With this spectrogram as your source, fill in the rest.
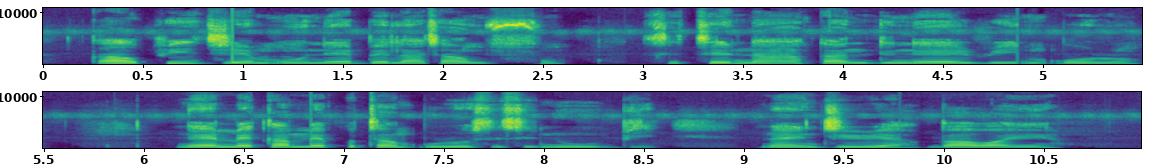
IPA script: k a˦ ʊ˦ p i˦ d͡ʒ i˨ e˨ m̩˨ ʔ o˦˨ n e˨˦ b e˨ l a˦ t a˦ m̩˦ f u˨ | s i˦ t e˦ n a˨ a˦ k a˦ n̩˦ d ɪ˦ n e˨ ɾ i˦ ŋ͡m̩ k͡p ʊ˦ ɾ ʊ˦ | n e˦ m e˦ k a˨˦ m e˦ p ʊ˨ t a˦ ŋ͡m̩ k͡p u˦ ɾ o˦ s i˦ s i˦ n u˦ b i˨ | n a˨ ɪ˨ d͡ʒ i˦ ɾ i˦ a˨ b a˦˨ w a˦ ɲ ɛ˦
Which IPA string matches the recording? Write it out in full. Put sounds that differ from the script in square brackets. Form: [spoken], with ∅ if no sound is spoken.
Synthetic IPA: k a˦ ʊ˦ p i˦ d͡ʒ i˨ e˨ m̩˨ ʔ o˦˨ n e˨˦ b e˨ l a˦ t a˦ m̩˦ f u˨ | s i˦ t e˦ n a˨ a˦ k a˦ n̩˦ d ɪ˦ n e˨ ɾ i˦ ŋ͡m̩ k͡p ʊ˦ ɾ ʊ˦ | n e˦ m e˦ k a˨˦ m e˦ p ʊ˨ t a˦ ŋ͡m̩ k͡p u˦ ɾ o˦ s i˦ s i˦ n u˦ b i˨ | n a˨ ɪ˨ d͡ʒ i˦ ɾ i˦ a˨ b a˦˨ w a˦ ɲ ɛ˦

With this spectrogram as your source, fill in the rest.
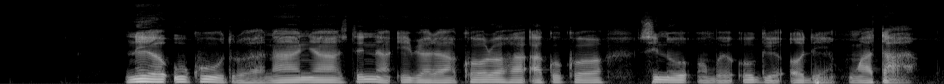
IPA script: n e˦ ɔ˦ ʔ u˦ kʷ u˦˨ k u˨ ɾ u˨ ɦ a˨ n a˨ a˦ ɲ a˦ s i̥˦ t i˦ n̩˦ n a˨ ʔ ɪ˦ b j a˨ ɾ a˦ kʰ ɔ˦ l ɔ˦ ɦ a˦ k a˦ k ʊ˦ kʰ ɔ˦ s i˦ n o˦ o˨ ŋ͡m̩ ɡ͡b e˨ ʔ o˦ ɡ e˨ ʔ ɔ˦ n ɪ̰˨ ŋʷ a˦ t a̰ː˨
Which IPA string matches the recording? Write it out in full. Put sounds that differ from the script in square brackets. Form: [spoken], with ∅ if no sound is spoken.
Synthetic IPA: n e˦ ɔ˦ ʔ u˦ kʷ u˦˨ [t] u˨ ɾ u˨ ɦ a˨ n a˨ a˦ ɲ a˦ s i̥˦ t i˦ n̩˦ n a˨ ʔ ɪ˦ b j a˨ ɾ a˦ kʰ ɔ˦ [ɾ] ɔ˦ ɦ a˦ [ʔ] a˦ k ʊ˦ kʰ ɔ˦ s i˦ n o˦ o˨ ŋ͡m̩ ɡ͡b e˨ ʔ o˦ ɡ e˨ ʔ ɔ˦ [d] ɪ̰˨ ŋʷ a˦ t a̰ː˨

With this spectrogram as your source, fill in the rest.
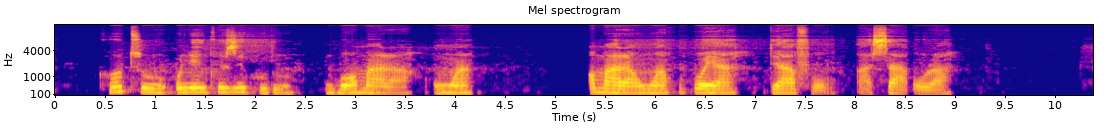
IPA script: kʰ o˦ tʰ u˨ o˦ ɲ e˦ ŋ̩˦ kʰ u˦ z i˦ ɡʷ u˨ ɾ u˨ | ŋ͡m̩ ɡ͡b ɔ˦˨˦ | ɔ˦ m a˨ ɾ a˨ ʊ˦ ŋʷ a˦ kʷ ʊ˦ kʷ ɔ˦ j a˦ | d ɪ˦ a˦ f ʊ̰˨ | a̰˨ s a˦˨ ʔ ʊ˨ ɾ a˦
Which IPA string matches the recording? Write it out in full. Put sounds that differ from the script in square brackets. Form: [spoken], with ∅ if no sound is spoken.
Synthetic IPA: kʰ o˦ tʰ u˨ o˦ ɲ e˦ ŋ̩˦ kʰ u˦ z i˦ [kʷ] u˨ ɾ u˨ | ŋ͡m̩ ɡ͡b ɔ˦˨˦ | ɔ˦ m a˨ ɾ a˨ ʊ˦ ŋʷ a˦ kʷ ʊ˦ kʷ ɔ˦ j a˦ | d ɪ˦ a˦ f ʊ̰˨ | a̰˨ s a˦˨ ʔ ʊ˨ ɾ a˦

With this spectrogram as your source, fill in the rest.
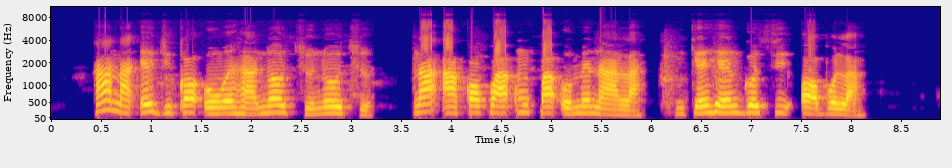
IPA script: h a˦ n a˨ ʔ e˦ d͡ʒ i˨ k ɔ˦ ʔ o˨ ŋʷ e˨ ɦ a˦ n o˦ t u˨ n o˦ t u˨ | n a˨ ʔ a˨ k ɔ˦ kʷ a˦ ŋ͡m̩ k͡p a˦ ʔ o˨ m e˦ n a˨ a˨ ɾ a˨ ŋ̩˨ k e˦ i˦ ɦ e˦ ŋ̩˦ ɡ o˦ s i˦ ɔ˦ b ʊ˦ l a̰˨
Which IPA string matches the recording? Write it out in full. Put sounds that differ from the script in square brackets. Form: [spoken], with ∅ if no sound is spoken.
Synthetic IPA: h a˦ n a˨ ʔ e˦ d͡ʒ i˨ k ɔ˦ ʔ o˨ ŋʷ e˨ ɦ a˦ n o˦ t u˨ n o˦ t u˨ | n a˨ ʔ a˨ k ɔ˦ kʷ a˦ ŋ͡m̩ k͡p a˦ ʔ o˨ m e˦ n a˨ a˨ [l] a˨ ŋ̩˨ k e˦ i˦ ɦ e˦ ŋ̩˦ ɡ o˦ s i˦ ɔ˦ b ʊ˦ l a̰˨

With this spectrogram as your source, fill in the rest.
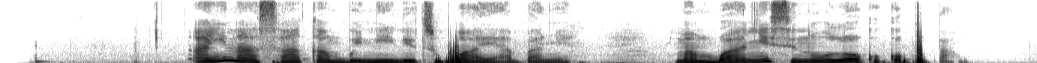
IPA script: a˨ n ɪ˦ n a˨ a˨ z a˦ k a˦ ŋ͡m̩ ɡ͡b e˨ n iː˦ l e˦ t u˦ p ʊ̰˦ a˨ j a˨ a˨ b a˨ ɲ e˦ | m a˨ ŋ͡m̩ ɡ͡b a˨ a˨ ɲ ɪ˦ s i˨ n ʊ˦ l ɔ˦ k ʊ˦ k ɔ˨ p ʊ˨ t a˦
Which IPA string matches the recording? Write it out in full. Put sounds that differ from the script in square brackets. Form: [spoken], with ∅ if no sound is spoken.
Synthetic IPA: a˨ [ɲ] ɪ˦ n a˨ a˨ [s] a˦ k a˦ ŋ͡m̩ ɡ͡b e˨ n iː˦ l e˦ t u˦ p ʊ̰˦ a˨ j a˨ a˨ b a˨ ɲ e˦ | m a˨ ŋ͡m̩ ɡ͡b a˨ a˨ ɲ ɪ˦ s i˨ n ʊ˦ l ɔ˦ k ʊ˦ k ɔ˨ p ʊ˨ t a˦

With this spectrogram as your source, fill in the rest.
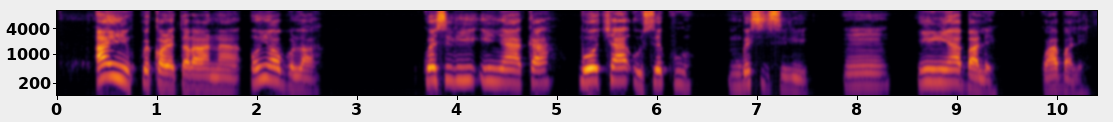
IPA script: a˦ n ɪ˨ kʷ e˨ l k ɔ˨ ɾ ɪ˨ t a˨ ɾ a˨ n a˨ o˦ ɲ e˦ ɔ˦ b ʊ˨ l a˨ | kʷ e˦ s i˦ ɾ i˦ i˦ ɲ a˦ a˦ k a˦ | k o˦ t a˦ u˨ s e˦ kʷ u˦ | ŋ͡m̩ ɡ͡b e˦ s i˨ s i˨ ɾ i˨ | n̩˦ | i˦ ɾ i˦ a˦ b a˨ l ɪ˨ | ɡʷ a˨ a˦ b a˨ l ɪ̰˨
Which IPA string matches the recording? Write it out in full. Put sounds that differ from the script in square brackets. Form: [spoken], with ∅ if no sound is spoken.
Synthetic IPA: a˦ [ɲ] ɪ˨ kʷ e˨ [∅] k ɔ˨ ɾ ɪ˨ t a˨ ɾ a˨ n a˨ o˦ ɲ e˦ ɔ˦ b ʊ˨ l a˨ | kʷ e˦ s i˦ ɾ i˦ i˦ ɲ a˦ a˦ k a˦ | [k͡p] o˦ [t͡ʃ] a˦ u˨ s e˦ kʷ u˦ | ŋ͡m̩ ɡ͡b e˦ s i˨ s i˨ ɾ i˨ | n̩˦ | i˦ ɾ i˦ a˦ b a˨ l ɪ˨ | [kʷ] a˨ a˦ b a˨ l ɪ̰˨

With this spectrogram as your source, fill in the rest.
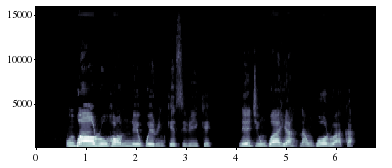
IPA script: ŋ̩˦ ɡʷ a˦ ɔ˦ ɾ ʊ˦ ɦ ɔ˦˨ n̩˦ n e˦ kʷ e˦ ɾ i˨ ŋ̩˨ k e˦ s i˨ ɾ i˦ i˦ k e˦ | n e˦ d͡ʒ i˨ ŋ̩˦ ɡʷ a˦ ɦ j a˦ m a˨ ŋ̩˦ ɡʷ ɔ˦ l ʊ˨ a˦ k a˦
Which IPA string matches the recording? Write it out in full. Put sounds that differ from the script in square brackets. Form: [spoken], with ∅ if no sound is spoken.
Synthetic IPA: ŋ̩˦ ɡʷ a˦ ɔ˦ ɾ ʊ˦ ɦ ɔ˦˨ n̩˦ n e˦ [ɡʷ] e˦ ɾ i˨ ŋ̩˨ k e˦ s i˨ ɾ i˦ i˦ k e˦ | n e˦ d͡ʒ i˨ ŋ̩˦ ɡʷ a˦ ɦ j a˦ [n] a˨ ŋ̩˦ ɡʷ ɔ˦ [ɾ] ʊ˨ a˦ k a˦

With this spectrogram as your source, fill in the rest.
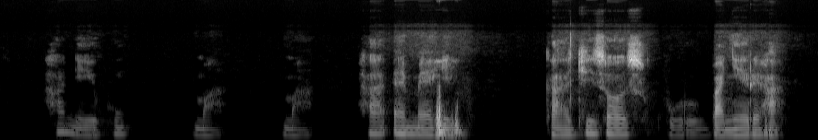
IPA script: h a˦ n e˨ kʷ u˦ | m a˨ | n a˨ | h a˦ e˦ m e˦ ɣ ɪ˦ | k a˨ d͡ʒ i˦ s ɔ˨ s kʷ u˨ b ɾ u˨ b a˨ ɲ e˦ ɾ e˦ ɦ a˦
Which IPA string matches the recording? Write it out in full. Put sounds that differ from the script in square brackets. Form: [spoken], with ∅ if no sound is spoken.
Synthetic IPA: h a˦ n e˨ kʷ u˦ | m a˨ | [m] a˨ | h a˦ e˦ m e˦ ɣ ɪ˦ | k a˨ d͡ʒ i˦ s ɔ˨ s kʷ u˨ [∅] ɾ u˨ b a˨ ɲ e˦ ɾ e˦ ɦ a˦

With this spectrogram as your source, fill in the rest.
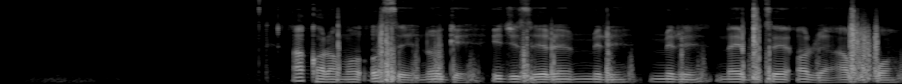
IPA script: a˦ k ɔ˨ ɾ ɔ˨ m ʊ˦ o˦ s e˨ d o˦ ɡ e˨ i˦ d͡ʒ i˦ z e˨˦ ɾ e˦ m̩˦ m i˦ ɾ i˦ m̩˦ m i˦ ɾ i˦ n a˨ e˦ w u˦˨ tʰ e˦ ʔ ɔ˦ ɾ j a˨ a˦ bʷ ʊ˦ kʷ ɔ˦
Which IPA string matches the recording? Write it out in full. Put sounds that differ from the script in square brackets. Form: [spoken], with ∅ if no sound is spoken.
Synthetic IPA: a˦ k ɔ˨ ɾ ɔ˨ m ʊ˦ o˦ s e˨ [n] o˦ ɡ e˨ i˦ d͡ʒ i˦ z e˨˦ ɾ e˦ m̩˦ m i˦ ɾ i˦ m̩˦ m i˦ ɾ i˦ n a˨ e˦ [b] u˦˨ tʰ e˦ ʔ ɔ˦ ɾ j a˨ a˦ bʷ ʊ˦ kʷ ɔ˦

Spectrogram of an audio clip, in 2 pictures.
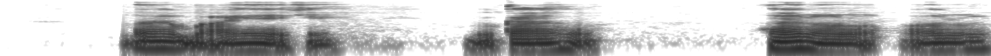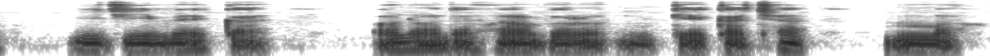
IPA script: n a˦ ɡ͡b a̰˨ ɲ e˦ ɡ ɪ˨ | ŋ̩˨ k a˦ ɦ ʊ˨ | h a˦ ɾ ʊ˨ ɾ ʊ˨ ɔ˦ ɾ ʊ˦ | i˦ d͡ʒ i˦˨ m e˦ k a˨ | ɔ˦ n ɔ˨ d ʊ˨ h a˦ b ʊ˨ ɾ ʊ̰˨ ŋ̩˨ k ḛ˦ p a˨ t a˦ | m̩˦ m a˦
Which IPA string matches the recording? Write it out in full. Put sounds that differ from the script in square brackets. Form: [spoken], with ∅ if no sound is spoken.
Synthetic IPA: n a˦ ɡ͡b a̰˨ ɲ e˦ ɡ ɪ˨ | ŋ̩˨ k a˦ ɦ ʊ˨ | h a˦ ɾ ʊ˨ ɾ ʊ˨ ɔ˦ ɾ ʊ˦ | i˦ d͡ʒ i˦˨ m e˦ k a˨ | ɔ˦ n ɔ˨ d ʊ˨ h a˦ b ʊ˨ ɾ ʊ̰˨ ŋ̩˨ k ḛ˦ [k] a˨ [t͡ʃ] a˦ | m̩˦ m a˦

